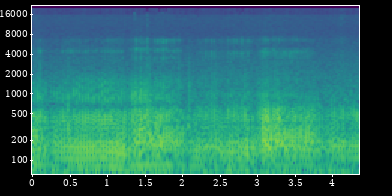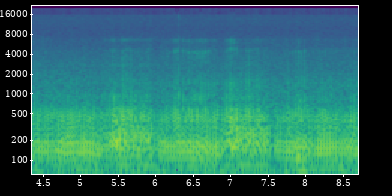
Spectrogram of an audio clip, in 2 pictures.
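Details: Relaxed cat purring continuously, a low vibrating rumble that alternates between breathing in and out every one to two seconds, intimate and steady throughout.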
